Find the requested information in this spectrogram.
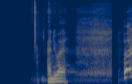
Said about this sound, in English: Sorry about to sneeze.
